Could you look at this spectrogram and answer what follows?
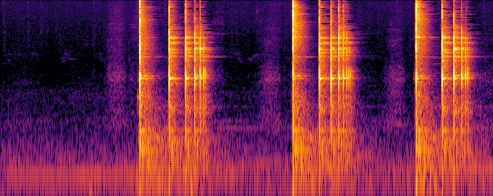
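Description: Hand hammer striking a round veining butcher tool held in tongs on hot steel against the anvil, with three quick ringing blows at a time in three groups about two seconds apart, starting about two seconds in. The tool is chasing a rounded centre vein into the hot bar, spreading the material.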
